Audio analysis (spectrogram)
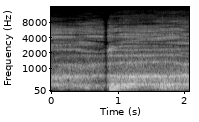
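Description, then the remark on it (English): A voice imitates a creature's heavy breathing: two long, rasping, growly breaths, loud, separated by a brief catch, with no other talk. “He's breathing heavy.”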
